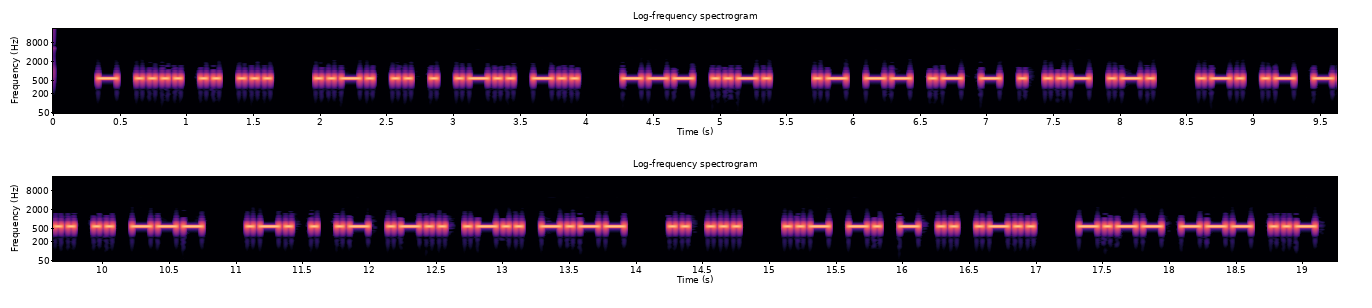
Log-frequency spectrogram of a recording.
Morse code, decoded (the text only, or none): THIS FIELD OF AMATEUR RADIO REALLY IS UNTIL YOU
